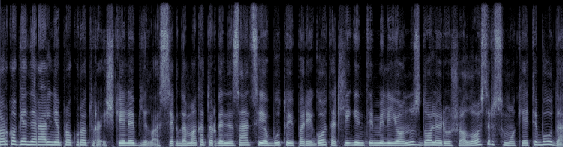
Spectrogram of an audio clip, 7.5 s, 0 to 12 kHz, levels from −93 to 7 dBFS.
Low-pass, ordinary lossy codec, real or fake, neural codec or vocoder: 10.8 kHz; Opus, 16 kbps; real; none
